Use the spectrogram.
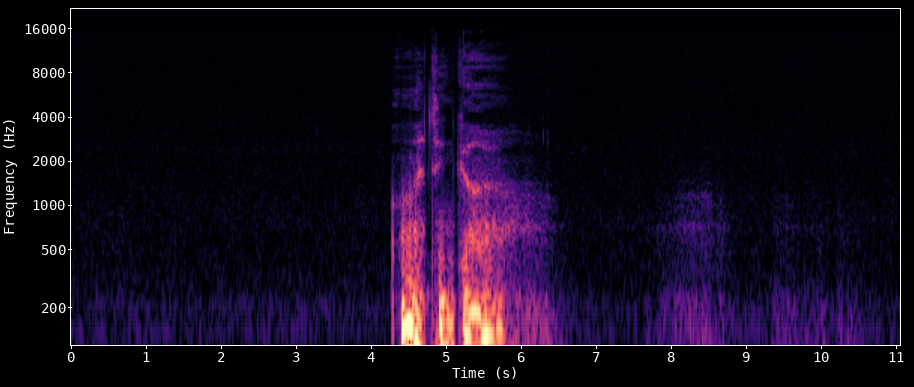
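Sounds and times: man speaking softly: 4.3s - 6.4s.

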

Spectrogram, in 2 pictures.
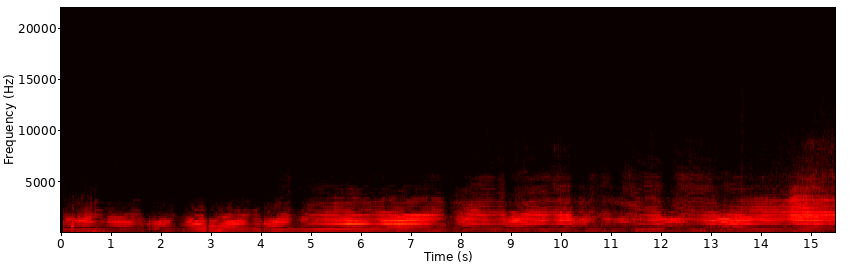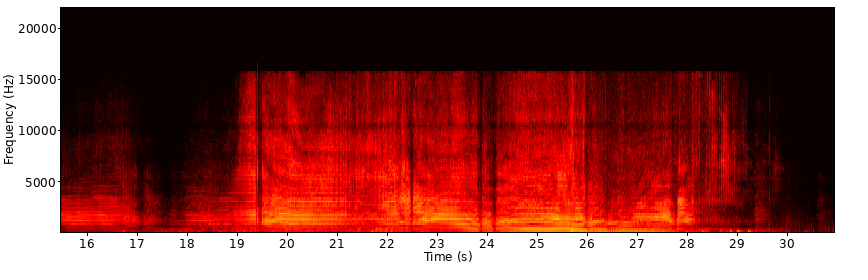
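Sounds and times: snowmobile engine revving: 0.0s - 30.8s.

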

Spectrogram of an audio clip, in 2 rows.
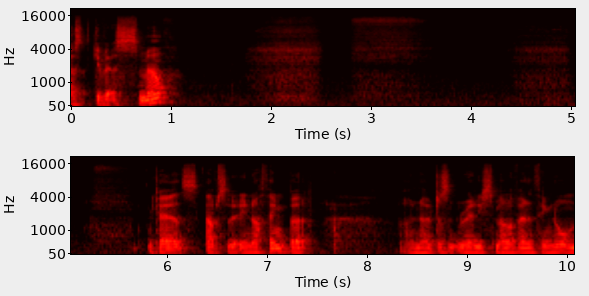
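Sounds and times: person sniffing: 1.8s - 3.7s.

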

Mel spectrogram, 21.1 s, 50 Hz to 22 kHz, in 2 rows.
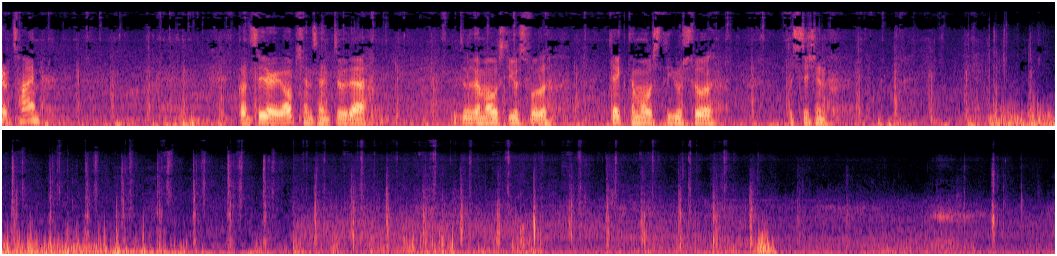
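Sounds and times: running footsteps on pavement: 0.0s - 21.0s.

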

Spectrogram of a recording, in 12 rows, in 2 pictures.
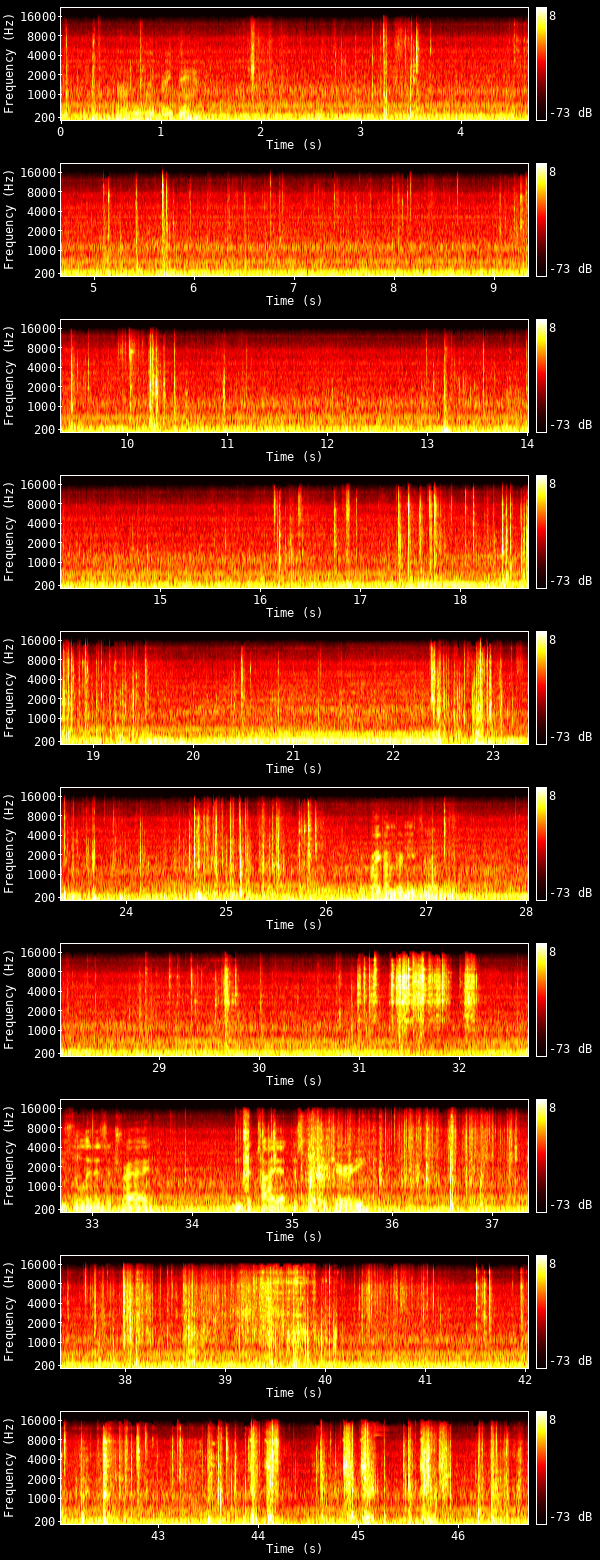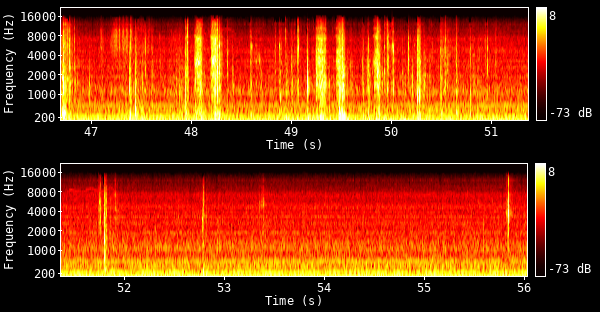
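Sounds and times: truck engine humming: 0.0s - 56.0s
tools clicking and rattling: 28.7s - 30.1s, 30.8s - 32.2s, 34.4s - 50.9s.

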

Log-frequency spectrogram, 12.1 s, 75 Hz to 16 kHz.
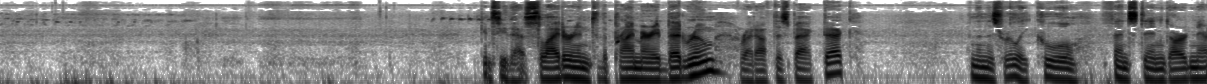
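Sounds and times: insects chirping: 0.0s - 11.8s.

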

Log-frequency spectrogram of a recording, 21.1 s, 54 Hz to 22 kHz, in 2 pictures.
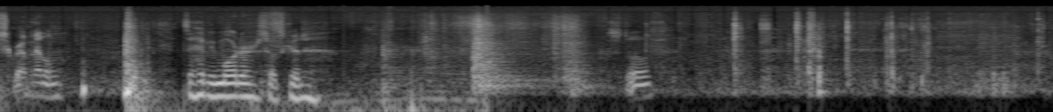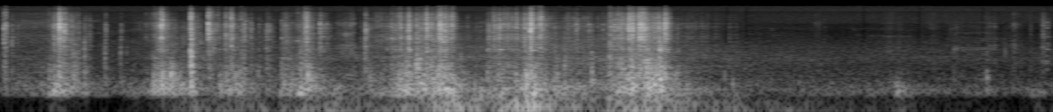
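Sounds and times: metal stove scraping on asphalt: 3.7s - 6.1s, 9.0s - 18.4s.

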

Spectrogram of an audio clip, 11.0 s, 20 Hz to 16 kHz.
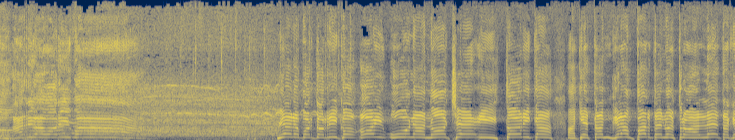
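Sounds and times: audience cheering and applauding: 0.8s - 5.4s.

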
